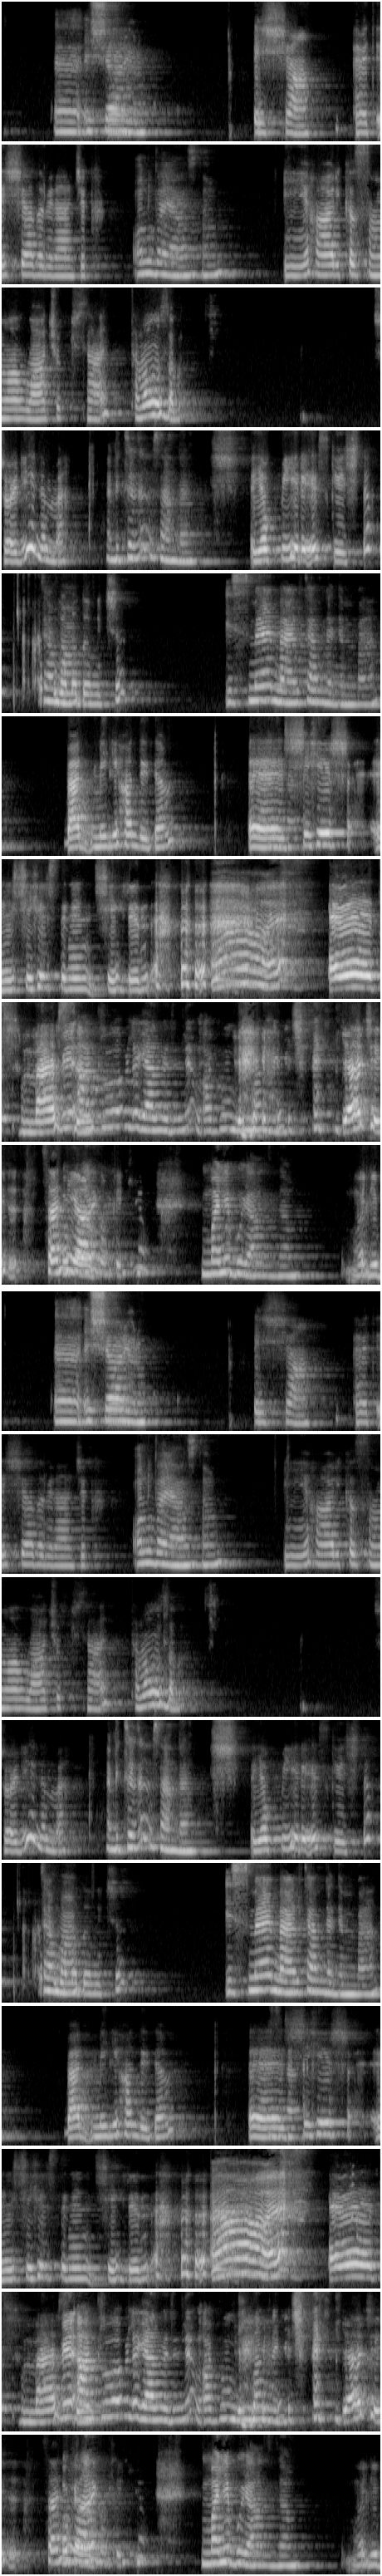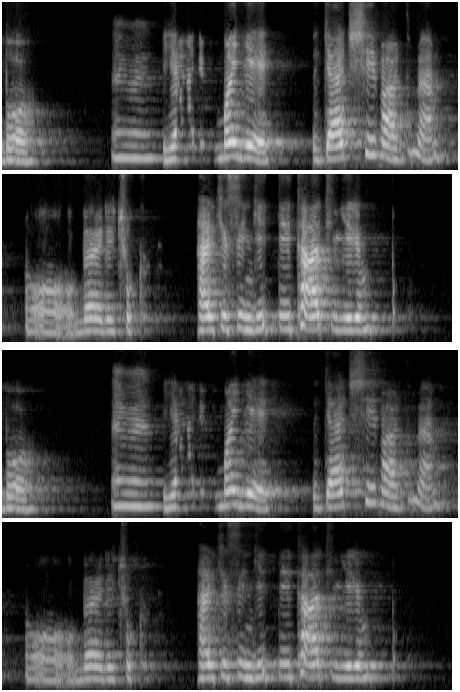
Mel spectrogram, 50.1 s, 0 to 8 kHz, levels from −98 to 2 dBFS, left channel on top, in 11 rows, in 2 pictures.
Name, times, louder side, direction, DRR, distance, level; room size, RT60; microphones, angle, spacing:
voice 1, 0.6-1.7 6.1-7.3 11.0-11.2 14.9-16.5 18.7-19.2 20.9-22.8 26.0-26.3 29.9-31.0 32.6-36.0 37.2-40.1 42.1-42.6, right 3 dB, 35° right, 1.3 m, -28 dB
voice 2, 1.3-1.6 3.0-3.7 4.2-5.6 8.0-11.3 13.6-14.5 16.7-18.2 18.9-19.7 23.6-24.9 25.8-30.6 31.3-33.0 34.7-35.3 36.0-36.7 37.0-37.8 38.1-38.2 40.6-41.4 42.6-42.9 43.2-43.7 44.1-45.5 45.8-47.0 47.5-49.5, left 5 dB, 75° left, 0.8 m, -26 dB
26.0 x 16.5 x 7.9 m
head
